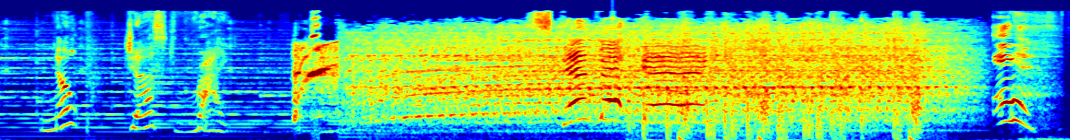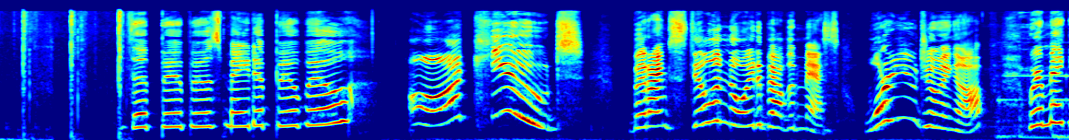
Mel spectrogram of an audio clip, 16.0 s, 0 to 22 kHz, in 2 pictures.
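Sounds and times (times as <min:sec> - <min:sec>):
electric hand mixer whirring: 0:02.2 - 0:07.5.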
